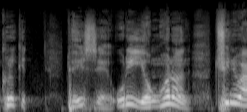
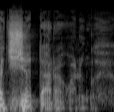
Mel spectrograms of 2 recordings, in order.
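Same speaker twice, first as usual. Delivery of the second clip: whisper; 9 dB quieter than usual. Acted. Hushed ending of point.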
